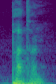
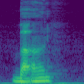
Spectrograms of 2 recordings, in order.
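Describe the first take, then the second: First: The middle T is clearly pronounced. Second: The middle T is dropped. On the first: "With don't say the T" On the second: "Yeah, that's that's right"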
